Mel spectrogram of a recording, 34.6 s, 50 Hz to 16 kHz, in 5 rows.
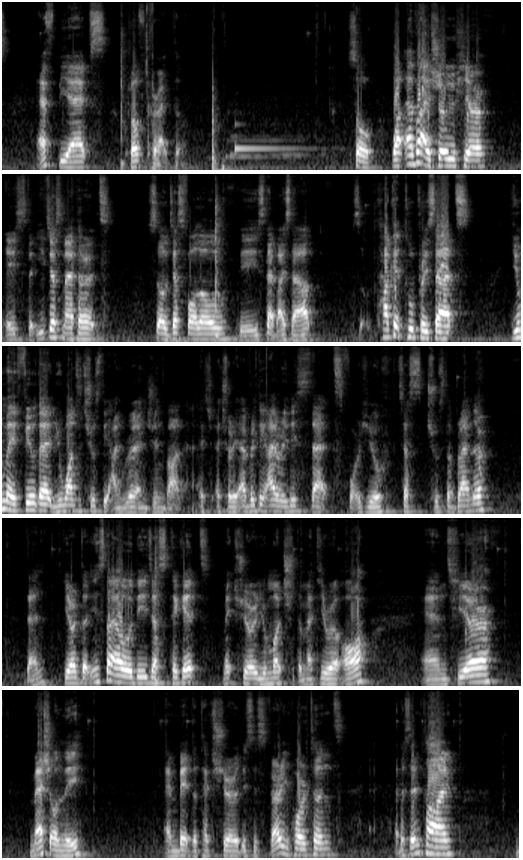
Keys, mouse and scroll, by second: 5.0 click, 11.2 click, 19.9 click, 21.4 click, 22.8 click, 24.7 click, 27.4 click, 32.0-32.4 scroll down 2, 33.0 click, 33.3 click, 33.7 click.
